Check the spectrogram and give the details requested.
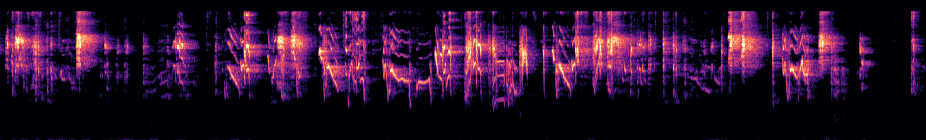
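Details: Budgerigars (Melopsittacus undulatus) playing in their aviary chatter in a busy, continuous warble of rapid chirps, squawks and rising whistles.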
